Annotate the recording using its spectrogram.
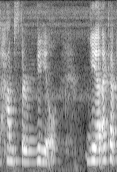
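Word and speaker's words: Hämsterviel: His name is usually mispronounced, much to charge, usually as hamster wheel instead of hamster veal.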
